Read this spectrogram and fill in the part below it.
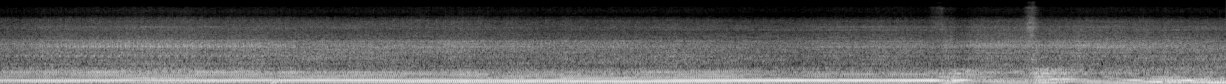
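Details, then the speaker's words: Honda Accord after its top end was reassembled, with an idle air control valve internal leak addressed (stock plate, new gasket), old spark plugs: starts easily, steady drone, smooth pitch changes on throttle, no knocks or rattles; healthy. "everything sounds good pretty happy it started pretty easy"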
